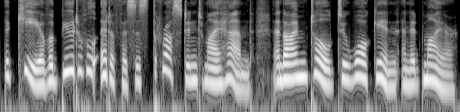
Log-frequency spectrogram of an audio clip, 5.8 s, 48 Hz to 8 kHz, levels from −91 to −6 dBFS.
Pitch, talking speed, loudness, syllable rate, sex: 205 Hz, 200 wpm, -17 LUFS, 5.0 syllables/s, female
